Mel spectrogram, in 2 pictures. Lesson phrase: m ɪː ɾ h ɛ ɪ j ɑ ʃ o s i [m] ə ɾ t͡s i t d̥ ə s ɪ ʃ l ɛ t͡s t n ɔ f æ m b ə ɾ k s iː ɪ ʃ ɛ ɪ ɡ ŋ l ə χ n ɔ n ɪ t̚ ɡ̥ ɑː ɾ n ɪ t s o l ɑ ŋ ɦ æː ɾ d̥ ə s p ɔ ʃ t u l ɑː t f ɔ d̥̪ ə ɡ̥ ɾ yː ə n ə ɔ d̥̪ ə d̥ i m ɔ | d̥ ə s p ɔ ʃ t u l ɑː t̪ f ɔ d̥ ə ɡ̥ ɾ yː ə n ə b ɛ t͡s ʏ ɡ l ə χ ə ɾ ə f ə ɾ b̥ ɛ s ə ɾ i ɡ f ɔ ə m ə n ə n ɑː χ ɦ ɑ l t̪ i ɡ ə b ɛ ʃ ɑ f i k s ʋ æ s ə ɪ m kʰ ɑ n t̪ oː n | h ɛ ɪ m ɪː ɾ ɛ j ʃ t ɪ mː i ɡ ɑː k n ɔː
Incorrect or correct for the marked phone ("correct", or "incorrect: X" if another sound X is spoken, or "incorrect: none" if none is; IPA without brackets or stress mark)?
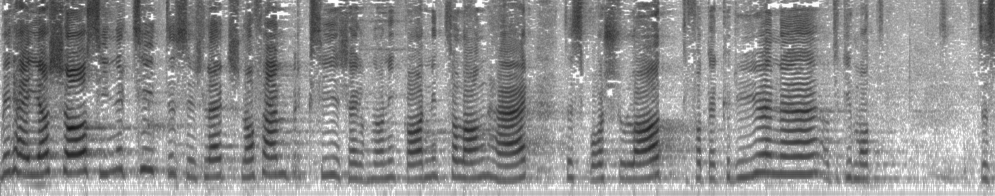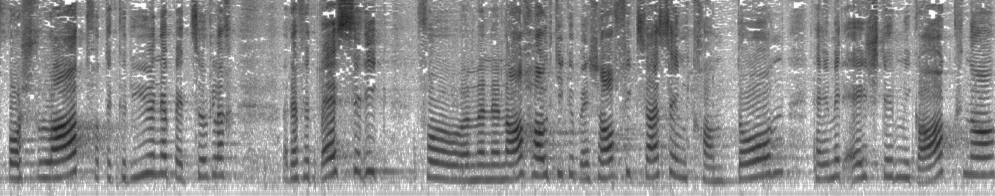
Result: incorrect: n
